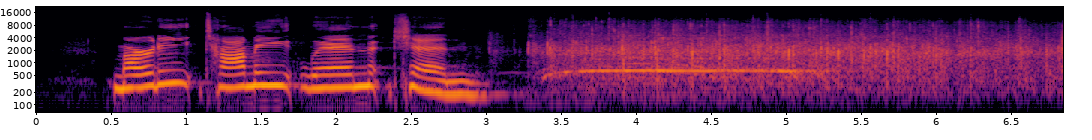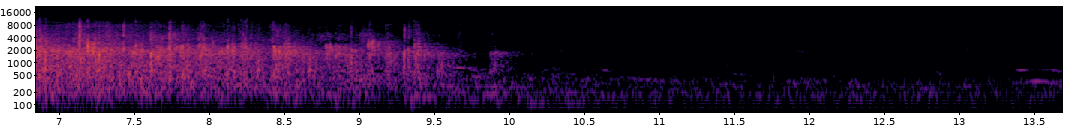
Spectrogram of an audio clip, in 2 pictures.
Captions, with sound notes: >> Marty Tommy Lin Chen. >> [APPLAUSE]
